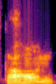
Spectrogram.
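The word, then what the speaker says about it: cajón: of this instrument is kahon it's a Spanish word and the way you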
